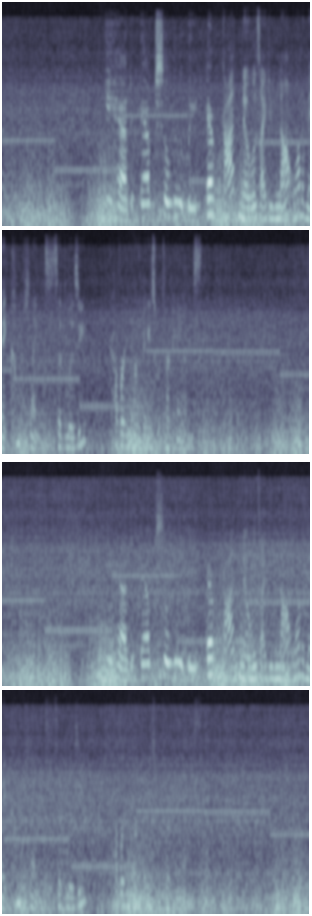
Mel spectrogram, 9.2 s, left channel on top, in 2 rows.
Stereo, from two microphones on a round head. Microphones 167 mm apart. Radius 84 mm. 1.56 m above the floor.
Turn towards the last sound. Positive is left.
turn(degrees=55)  # may be behind; listen again after turning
